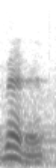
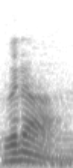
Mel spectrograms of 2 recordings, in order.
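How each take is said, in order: First: The name ends with a t sound. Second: The name ends on a vowel sound. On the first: The speaker calls it wrong. "Not pronounced like Venet" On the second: The speaker calls it right.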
